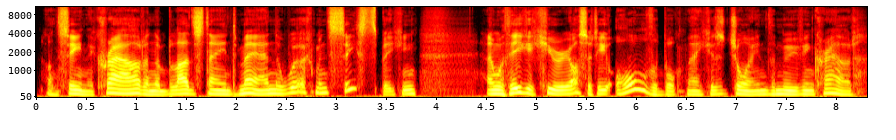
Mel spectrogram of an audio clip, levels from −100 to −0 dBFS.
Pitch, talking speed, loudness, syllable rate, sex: 145 Hz, 165 wpm, -17 LUFS, 4.9 syllables/s, male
